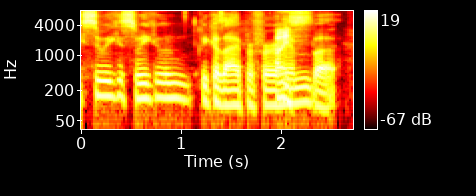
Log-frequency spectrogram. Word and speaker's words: Suicune: but Rapidash just feels right in my head suicune suicune really yeah have ever told you that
